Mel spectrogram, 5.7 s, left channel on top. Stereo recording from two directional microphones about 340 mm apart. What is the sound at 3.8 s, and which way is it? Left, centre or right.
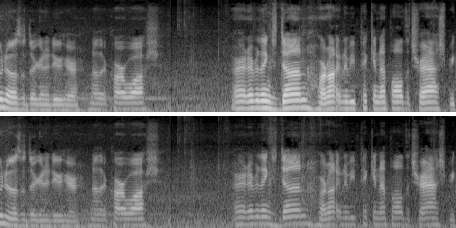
Speech, left.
